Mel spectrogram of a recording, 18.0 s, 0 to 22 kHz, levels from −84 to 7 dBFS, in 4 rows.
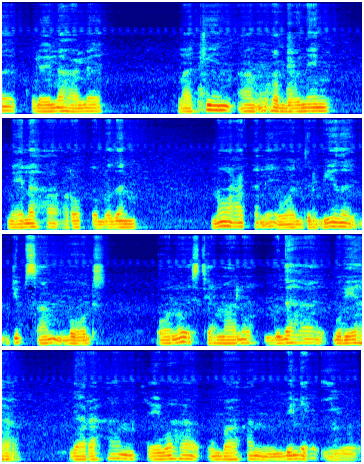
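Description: From 0.17 to 2.96 s, and again from 4.1 s to the end, soft consonants and word endings sound swallowed, dipping by up to about 18 dB. This is speech cut by the noise suppressor, which treated those quiet stretches of speech as the room noise sitting about 27 dB below it.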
